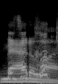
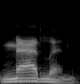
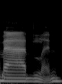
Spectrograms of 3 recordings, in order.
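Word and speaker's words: madeleine: for that what is a mattaline it's not pronounced madaline cookie isn't it it's madlin is the way you're supposed to pronounce that madlin um CRM brulee I've crushed that that's exactly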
